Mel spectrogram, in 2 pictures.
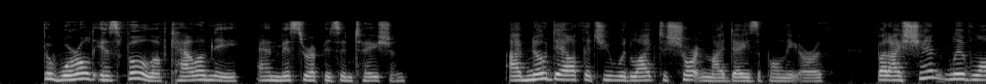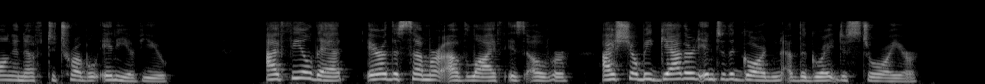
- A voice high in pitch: Yes, high, 195 Hz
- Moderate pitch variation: Yes, average, 4.2 semitones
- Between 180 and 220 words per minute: No, average, 160 wpm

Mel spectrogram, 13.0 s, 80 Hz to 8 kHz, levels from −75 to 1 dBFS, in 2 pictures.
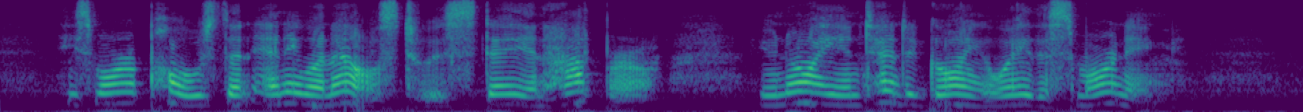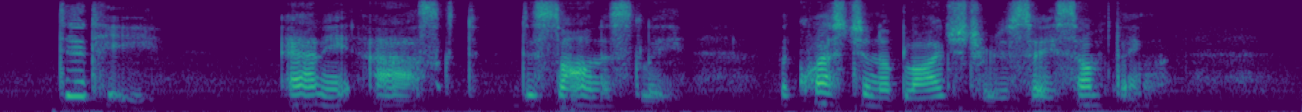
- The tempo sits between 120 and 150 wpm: Yes, average, 145 wpm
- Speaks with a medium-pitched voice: No, high, 225 Hz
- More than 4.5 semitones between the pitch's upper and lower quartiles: No, average, 3.0 semitones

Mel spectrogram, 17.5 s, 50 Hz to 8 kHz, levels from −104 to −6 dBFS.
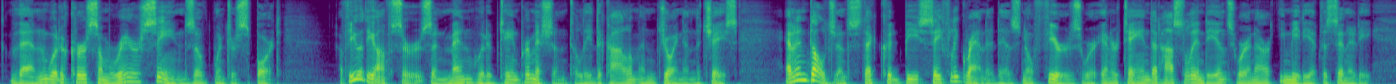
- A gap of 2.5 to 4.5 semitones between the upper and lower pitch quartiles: No, average, 5.3 semitones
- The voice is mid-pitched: No, low, 100 Hz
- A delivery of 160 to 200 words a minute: Yes, average, 170 wpm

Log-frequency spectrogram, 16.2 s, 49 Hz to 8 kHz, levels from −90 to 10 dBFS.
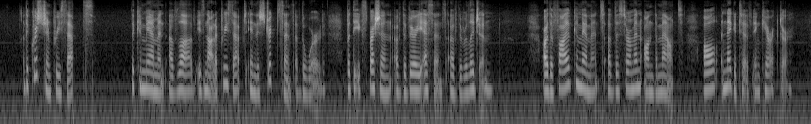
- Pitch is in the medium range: No, high, 195 Hz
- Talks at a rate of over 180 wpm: No, average, 155 wpm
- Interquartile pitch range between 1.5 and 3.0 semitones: Yes, narrow, 2.5 semitones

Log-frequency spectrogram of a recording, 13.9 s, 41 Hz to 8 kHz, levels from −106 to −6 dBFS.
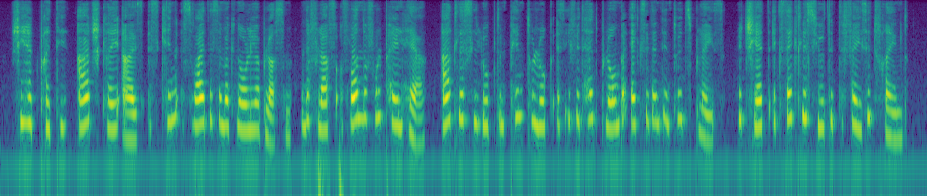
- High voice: Yes, very high, 285 Hz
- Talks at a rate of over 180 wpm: Yes, average, 195 wpm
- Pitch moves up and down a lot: No, average, 3.2 semitones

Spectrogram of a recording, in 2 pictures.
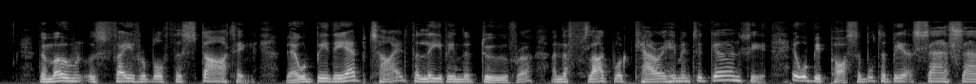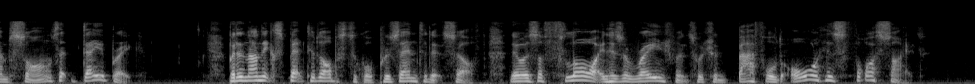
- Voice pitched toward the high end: No, medium, 140 Hz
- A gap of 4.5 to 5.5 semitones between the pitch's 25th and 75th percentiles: Yes, average, 4.8 semitones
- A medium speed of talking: Yes, average, 165 wpm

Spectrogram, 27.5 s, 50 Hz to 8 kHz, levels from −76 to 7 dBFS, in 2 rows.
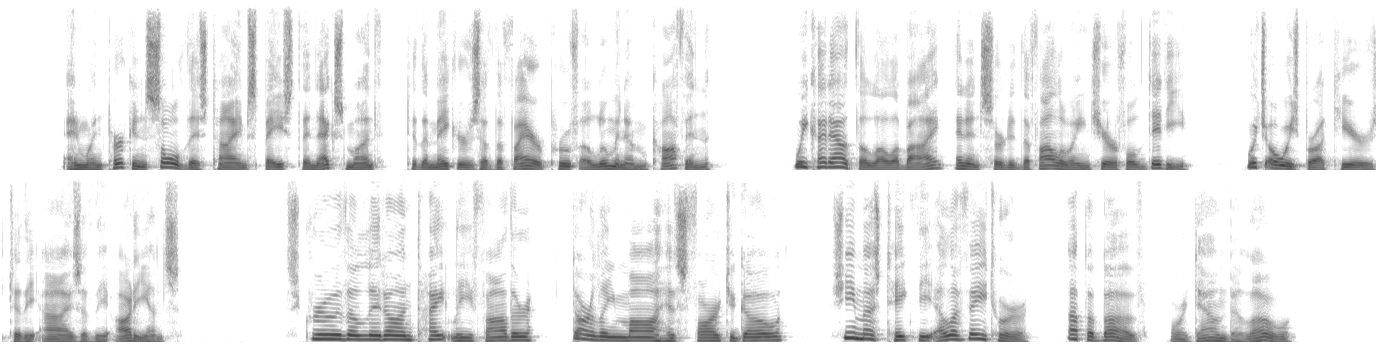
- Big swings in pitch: Yes, wide, 7.6 semitones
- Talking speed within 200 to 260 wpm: No, slow, 135 wpm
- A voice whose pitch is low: Yes, low, 120 Hz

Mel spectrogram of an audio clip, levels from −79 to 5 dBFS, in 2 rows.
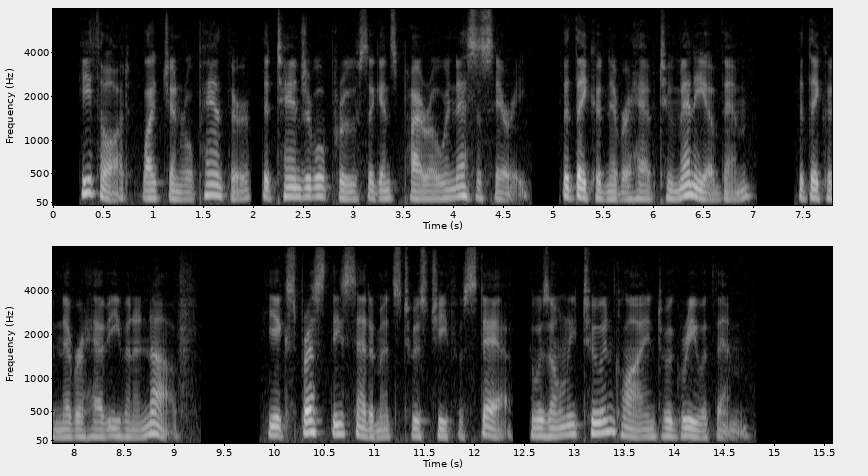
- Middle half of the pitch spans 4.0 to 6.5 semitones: Yes, average, 4.5 semitones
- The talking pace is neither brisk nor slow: Yes, average, 175 wpm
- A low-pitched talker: Yes, low, 115 Hz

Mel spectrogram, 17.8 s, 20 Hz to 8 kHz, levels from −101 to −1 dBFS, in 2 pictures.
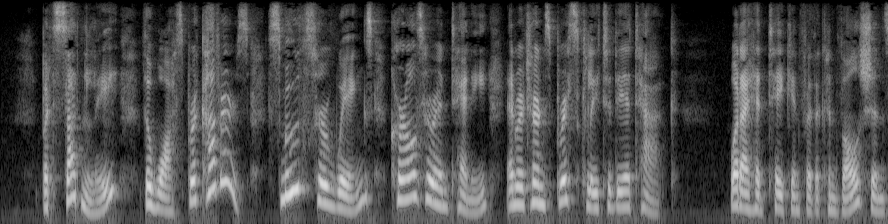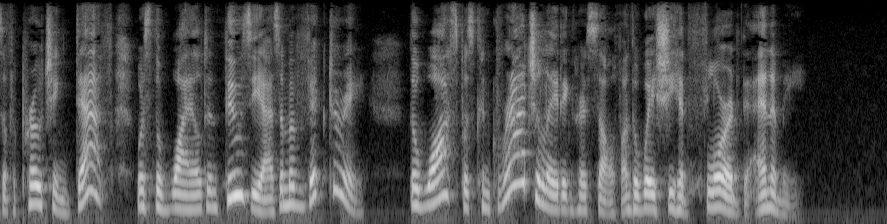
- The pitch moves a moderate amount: No, wide, 7.7 semitones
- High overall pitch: No, medium, 170 Hz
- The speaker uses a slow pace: No, average, 155 wpm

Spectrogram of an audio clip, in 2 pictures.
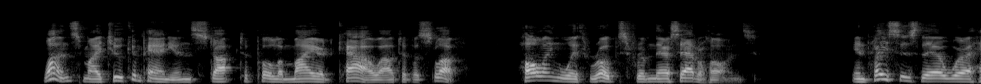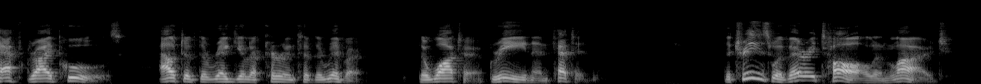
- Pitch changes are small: No, average, 4.1 semitones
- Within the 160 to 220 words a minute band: No, average, 145 wpm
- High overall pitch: No, low, 130 Hz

